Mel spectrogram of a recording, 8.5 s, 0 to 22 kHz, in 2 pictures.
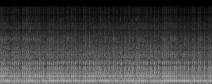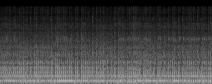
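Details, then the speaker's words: Honda CRF250 just reassembled, warm after choked start: single runs rough, revs sagging and stumbling instead of holding idle; owner suspects too little fuel though it smells like flooding, carburetor possibly needing adjustment. "after she's warm she's a little bit of trouble like to do and not get enough gas or too much gas I'm pretty sure it's not enough but it also smells like it's flooding"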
